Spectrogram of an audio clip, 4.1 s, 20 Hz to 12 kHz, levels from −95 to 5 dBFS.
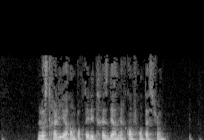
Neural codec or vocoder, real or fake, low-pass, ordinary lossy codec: none; real; 7.2 kHz; MP3, 32 kbps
